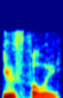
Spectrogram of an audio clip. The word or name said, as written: youthfully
